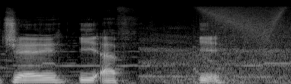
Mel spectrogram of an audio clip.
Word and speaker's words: Jefe: kind of like this it's like a Spanish spelling it's j e f e but it's pronounced like Jefe there's also pop-upless is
